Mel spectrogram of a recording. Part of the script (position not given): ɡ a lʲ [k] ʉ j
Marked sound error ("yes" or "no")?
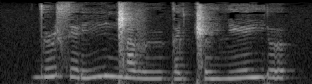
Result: yes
